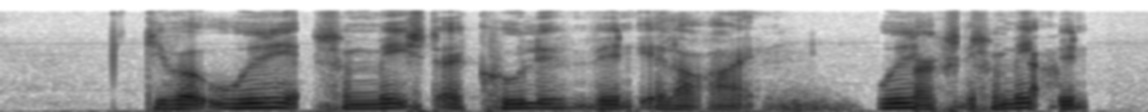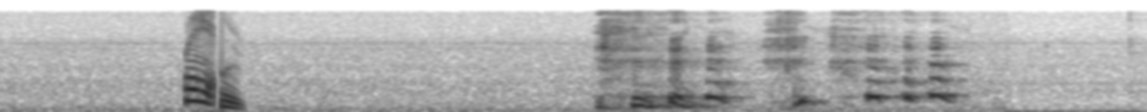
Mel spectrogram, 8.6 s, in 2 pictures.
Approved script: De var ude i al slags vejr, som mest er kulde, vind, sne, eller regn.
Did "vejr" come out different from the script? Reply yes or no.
yes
